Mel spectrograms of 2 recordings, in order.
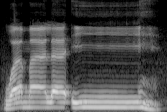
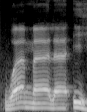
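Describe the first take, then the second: First: The final h is followed by a long i. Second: The word stops on a bare h sound. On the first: The speaker calls it wrong. "huruf ha di akhir kata dibaca dengan kasroh memanjang" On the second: The speaker calls it right. "kita sukunkan di haknya"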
